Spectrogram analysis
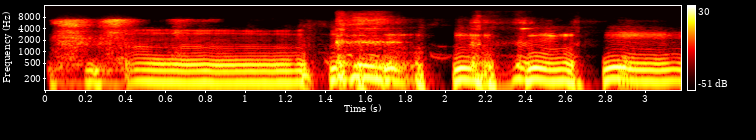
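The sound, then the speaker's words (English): A drawn-out, throaty vocal groan followed by three harsh, voiced coughs in quick succession, loud, with no other sounds around them. “Yeah, I ain't gonna lie, I've been coughing all day too.”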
